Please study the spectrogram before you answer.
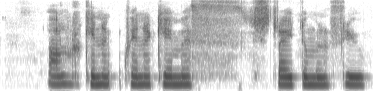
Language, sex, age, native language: Icelandic, female, 14, Icelandic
